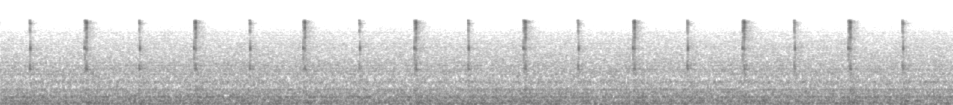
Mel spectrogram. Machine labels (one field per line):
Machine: valve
